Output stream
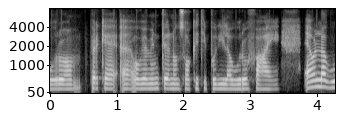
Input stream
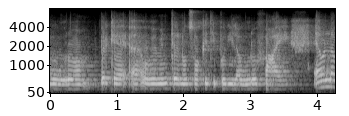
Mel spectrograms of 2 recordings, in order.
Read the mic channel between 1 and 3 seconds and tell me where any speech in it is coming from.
echo only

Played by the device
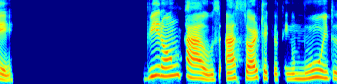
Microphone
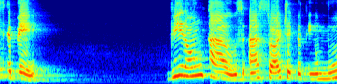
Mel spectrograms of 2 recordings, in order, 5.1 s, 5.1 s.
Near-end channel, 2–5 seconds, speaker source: echo only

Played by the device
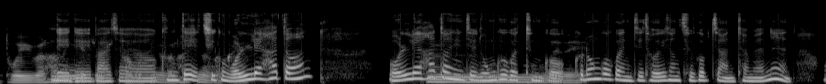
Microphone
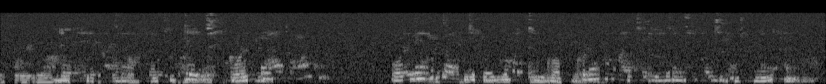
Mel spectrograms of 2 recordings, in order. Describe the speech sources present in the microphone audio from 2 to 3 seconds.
echo only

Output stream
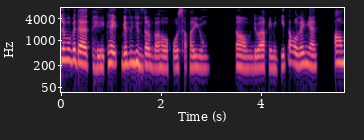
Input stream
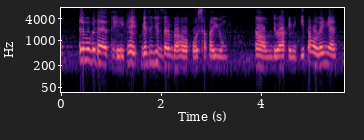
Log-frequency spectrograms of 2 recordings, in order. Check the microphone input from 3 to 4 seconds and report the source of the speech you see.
echo only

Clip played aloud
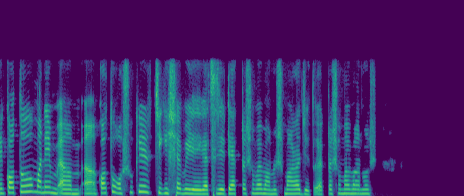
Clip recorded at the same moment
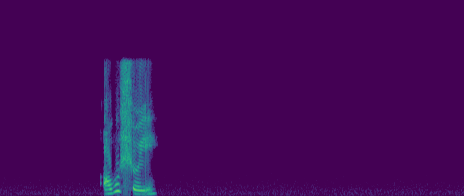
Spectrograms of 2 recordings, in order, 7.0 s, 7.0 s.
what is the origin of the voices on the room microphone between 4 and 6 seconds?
neither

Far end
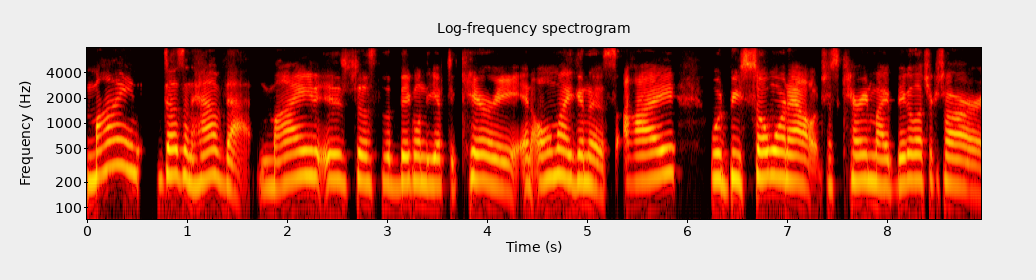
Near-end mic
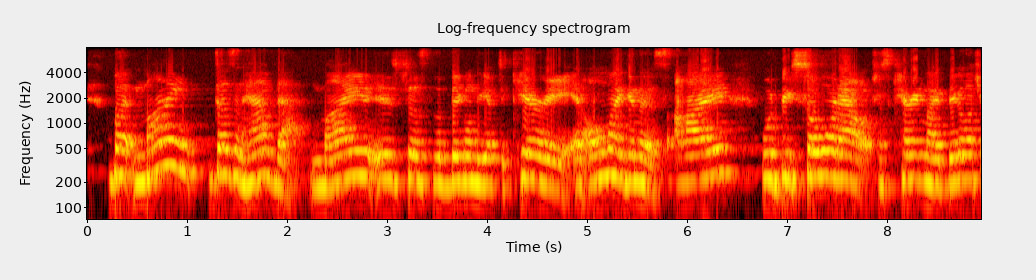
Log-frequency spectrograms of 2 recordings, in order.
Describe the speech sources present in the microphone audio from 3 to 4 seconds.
echo only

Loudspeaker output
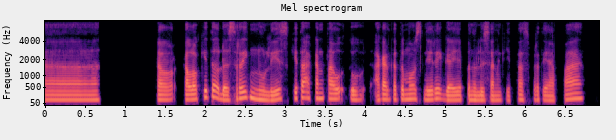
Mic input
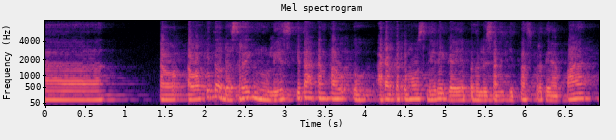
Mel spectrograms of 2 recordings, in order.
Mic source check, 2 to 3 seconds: echo only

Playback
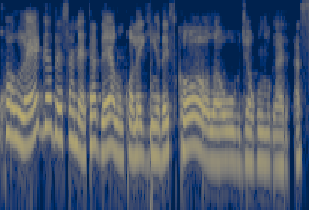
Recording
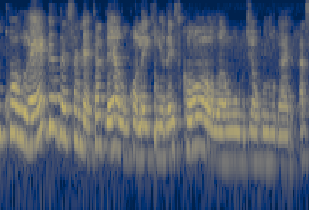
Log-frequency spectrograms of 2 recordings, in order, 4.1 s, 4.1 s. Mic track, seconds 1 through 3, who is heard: echo only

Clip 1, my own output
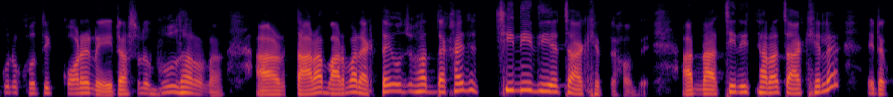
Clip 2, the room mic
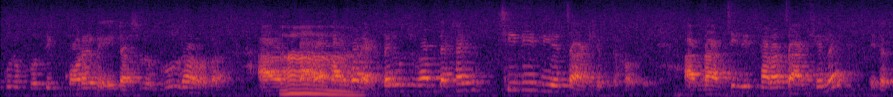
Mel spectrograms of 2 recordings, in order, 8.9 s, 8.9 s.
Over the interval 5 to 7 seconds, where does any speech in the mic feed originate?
echo only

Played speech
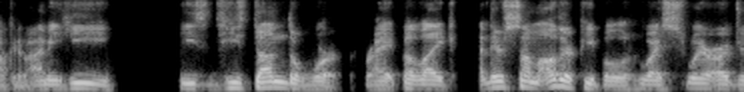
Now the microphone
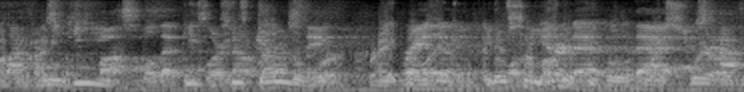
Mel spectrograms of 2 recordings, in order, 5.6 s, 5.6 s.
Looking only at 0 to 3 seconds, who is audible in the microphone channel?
both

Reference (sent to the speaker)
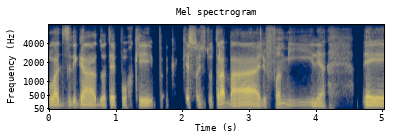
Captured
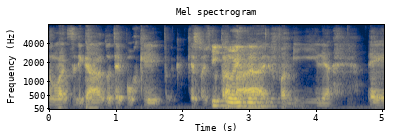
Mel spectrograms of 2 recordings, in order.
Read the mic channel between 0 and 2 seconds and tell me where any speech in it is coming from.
echo only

